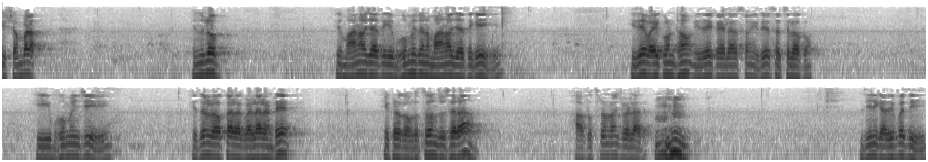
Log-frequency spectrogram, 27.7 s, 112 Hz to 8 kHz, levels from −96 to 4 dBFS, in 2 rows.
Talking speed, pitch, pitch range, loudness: 65 wpm, 135 Hz, 125-145 Hz, -19 LUFS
